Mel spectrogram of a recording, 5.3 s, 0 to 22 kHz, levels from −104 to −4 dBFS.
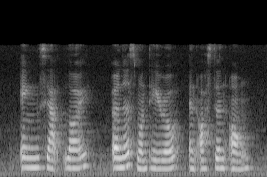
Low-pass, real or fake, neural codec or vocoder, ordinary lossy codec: none; real; none; none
